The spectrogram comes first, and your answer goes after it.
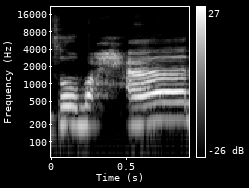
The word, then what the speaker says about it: سُبْحَانَ: یہاں پہ بہت سارے لوگ کیا غلطی کرتے ہیں، سبحان الذی، سبحان نہیں پڑھتے، ہا کو باریک ہا لمبا کرتے ہیں، صبح، اس کو بہت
